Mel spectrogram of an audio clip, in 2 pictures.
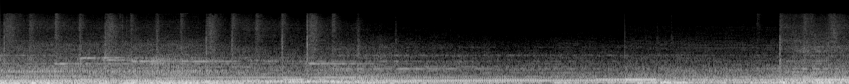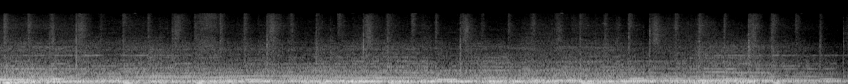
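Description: Car being driven, a steady loud engine and road rumble that holds throughout with slight shifts in tone, alone with no voices.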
